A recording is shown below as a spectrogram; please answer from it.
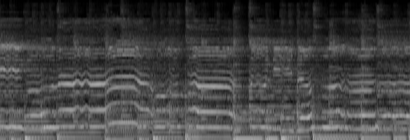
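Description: A woman singing a qasidah song from North Maluku over backing music. She holds long notes that bend and slide in pitch, over a steady, rhythmic accompaniment.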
